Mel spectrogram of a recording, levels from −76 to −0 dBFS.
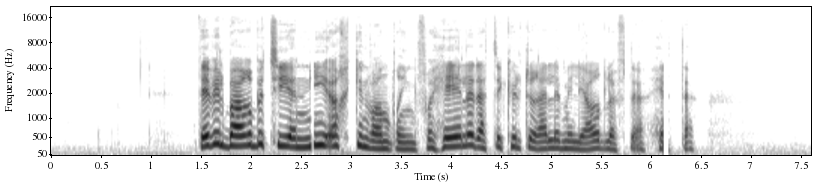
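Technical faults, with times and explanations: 2.59–2.64 s and 6.10–6.18 s: AAC frame loss with muting. The speech drops into brief silent gaps of about 43 ms and 64 ms, which fits two and three lost frames. The decoder zeroed the missing spectrum, and the overlapping transform windows fade the sound out and back in, so each hole has soft edges.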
